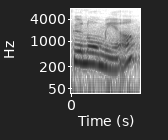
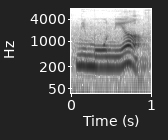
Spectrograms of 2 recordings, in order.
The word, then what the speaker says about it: pneumonia: pneumonia this is not punomia it is pneumonia this is what pneumonia so this is the spelling of pneumonia p n e u m o n i a where p is silent okay so today here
